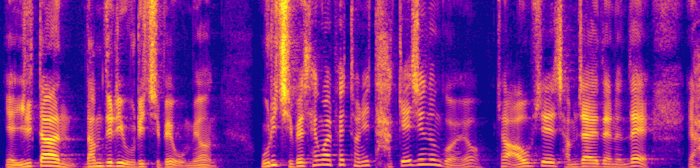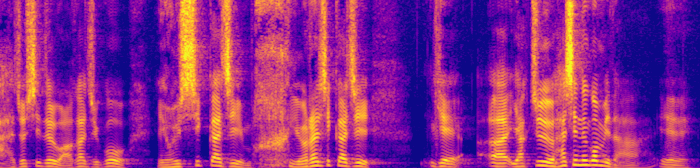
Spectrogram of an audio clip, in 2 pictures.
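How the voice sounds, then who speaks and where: A male pastor delivers a Sunday sermon in a fairly high voice that rises and falls a great deal. He keeps asking his listeners questions and jumps up to act out the voices of the people he quotes. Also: normal speed. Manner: lively preaching with questions to the congregation; acts out quoted voices with raised pitch. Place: church.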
